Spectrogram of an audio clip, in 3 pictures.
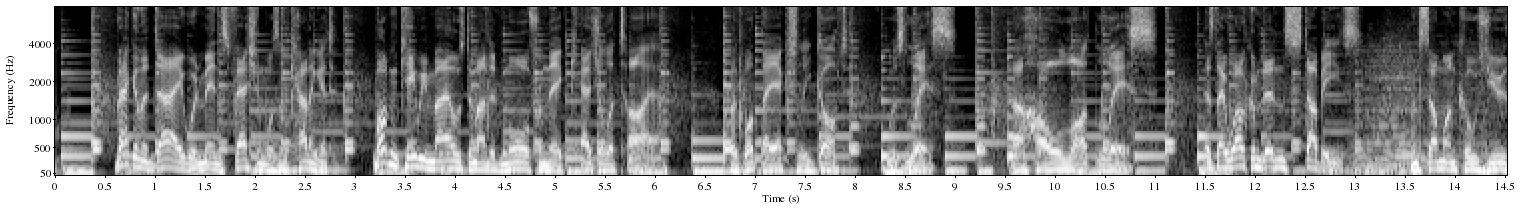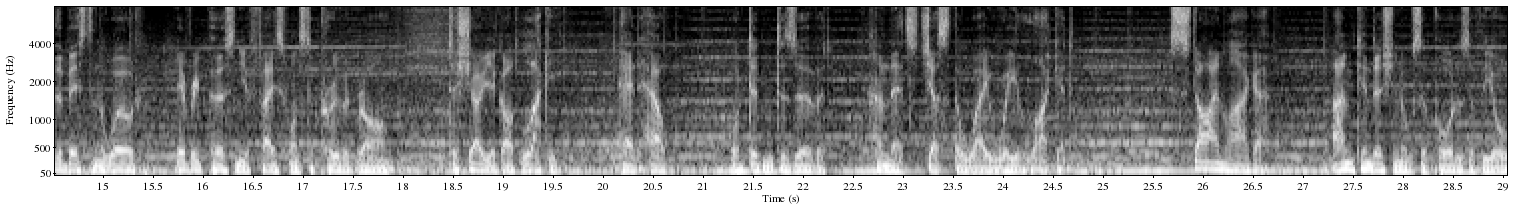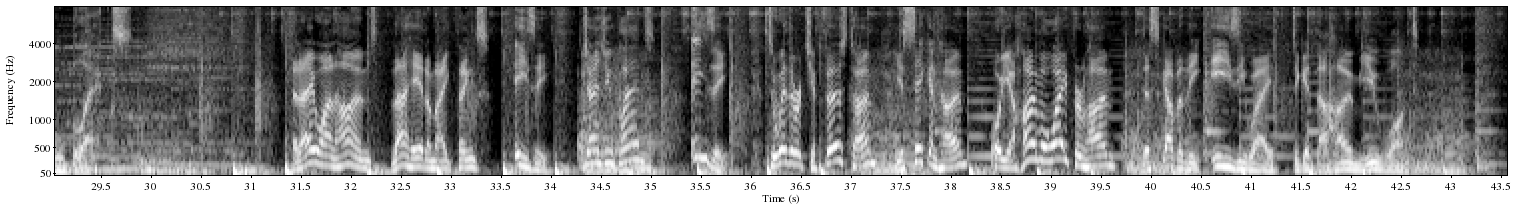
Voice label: Voice Actor; BigMouthVoices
